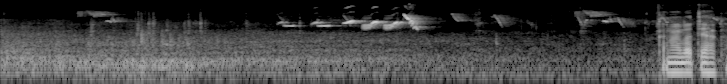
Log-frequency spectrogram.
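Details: A saffron finch sings in the distance behind wild-caught-style coleiro sessions in the bush: a burst of bright, high chirps and short trilled notes, with a man's voice and a brief loud knock near the end.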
